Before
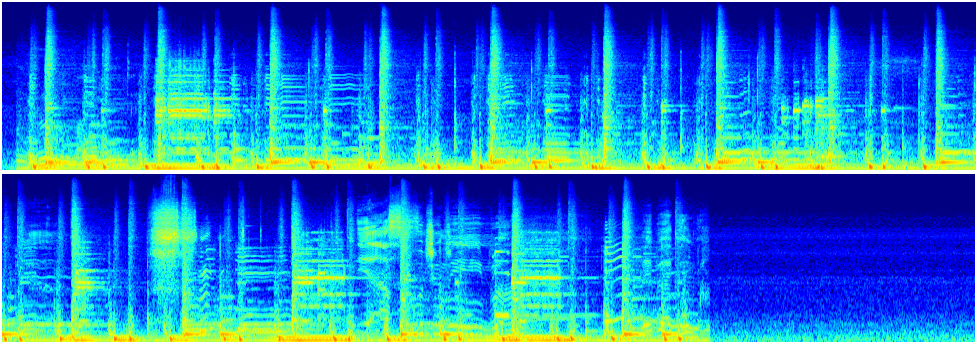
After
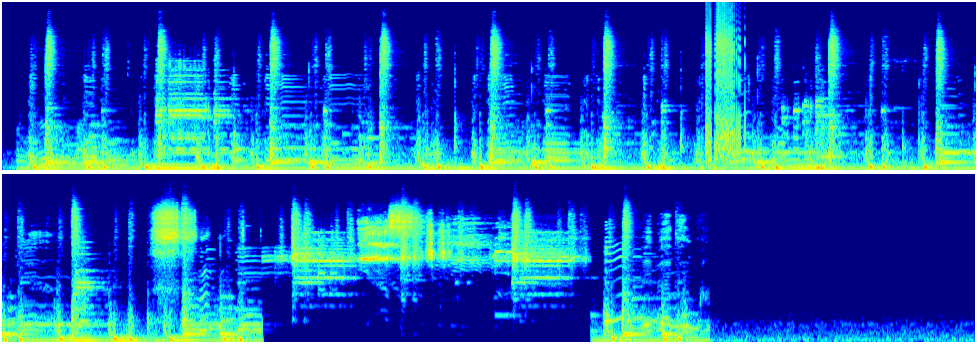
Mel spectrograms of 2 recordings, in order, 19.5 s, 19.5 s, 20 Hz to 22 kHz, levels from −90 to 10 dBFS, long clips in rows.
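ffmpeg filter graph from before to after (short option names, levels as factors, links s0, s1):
-filter_complex "[0:a]asettb=1/sr,asplit=3[s0][s1][s2];[s0]atrim=end=6.774[s3];[s1]atrim=start=6.77:end=7.51,asetpts=PTS-STARTPTS,afade=t=in:d=0.004:c=qsin,afade=t=out:st=0.736:d=0.004:c=qsin,acrossover=split=3100[s4][s5];[s5]acompressor=threshold=0.00794:ratio=4:attack=1:release=60[s6];[s4][s6]amix=inputs=2:normalize=0,highshelf=f=9400:g=-3.5,aeval=exprs='(mod(7.08*val(0)+1,2)-1)/7.08':c=same[s7];[s2]atrim=start=7.506[s8];[s3][s7]acrossfade=d=0.004:c1=hsin:c2=qsin[s9];[s9][s8]acrossfade=d=0.004:c1=qsin:c2=hsin,asettb=1/sr,asplit=3[s10][s11][s12];[s10]atrim=end=12.344[s13];[s11]atrim=start=12.34:end=15.63,asetpts=PTS-STARTPTS,afade=t=in:d=0.004:c=qsin,afade=t=out:st=3.286:d=0.004:c=qsin,highpass=f=2800:t=q:w=14,aecho=1:1:118:0.531,atrim=end_sample=145089[s14];[s12]atrim=start=15.626[s15];[s13][s14]acrossfade=d=0.004:c1=hsin:c2=qsin[s16];[s16][s15]acrossfade=d=0.004:c1=qsin:c2=hsin,highpass=63,afftdn=nr=21:nf=-43,equalizer=f=125:t=o:w=1:g=-8,equalizer=f=250:t=o:w=1:g=-6,equalizer=f=2000:t=o:w=1:g=-11,equalizer=f=8000:t=o:w=1:g=11"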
